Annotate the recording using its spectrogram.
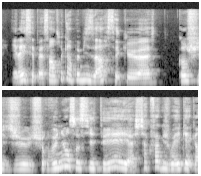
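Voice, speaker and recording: On a very clean recording with a silent background, this woman has an unremarkable speaking voice, keeps a moderate speed, and lets her pitch vary in a normal way. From Paris, France. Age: 20s. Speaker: fiction author. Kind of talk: casual interview chat.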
